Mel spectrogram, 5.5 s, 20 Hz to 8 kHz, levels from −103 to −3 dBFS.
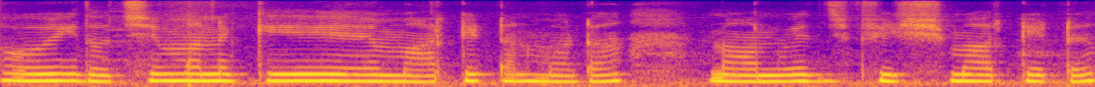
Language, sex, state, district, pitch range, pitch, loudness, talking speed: Telugu, female, Andhra Pradesh, Krishna, 220-235 Hz, 225 Hz, -12 LUFS, 130 wpm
